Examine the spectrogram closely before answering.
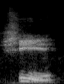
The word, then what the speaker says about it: qi: It's really a gamecher and it's actually pronounced chi.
